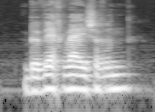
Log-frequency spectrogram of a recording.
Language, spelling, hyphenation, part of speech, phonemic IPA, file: Dutch, bewegwijzeren, be‧weg‧wij‧ze‧ren, verb, /bəˈʋɛxˌʋɛi̯.zə.rə(n)/, Nl-bewegwijzeren.ogg
- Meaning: to signpost, to furnish with signage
